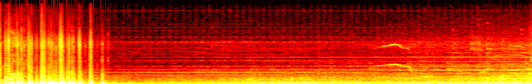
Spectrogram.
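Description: Fireworks burst in a fast, crackling volley of loud pops for about a second, then fade into a distant hissing crackle with faint whistles and soft voices in the background.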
